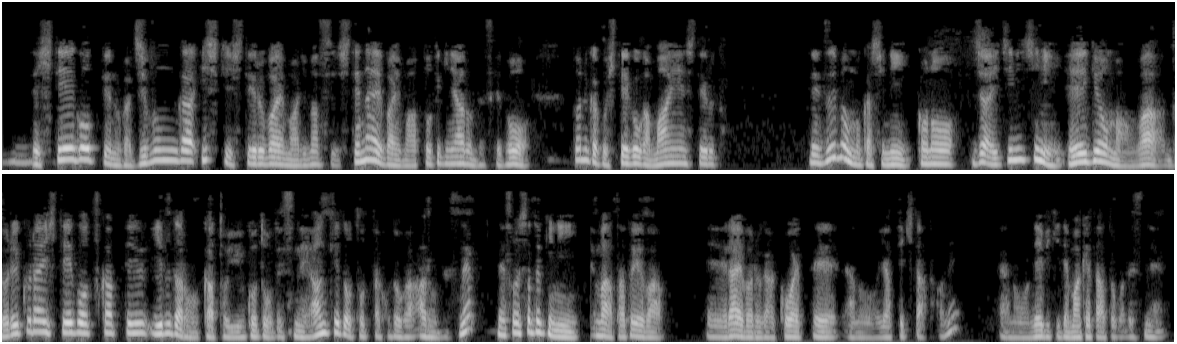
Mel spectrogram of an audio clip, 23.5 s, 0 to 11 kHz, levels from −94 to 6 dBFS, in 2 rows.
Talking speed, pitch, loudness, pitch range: 440 characters per minute, 125 Hz, -23 LUFS, 110-175 Hz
